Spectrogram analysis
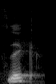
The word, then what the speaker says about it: Zig: How to pronounce it? Zig.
